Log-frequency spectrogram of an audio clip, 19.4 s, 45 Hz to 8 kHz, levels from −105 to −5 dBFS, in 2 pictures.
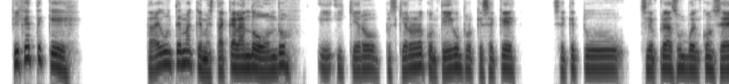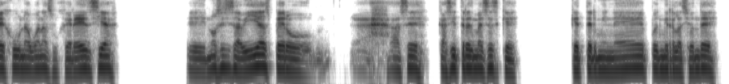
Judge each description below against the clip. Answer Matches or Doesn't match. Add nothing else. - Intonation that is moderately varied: Doesn't match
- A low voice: Matches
